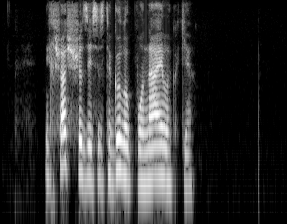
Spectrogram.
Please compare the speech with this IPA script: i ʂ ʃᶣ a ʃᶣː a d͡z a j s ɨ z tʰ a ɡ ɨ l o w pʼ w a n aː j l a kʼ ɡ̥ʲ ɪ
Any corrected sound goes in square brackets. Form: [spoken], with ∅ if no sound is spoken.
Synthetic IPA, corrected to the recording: i [χ] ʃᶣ a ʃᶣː a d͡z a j s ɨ z tʰ a ɡ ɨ l o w pʼ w a n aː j l a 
